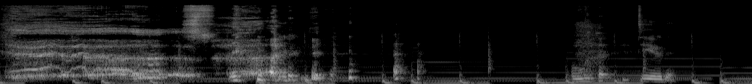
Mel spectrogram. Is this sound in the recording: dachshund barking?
no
